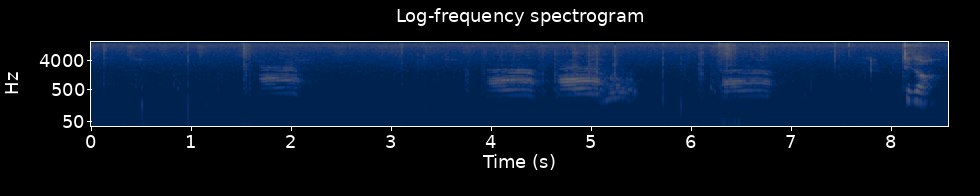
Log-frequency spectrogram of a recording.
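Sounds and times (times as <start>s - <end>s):
video game cow mooing: 1.6s - 2.2s, 3.9s - 5.5s, 6.2s - 6.9s
speech: 8.1s - 8.5s.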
